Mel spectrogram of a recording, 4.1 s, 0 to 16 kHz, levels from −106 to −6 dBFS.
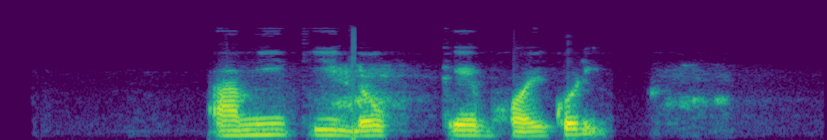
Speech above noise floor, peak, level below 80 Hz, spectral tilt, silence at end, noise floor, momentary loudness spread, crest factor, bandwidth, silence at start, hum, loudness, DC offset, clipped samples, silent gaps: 64 dB; -2 dBFS; -56 dBFS; -11.5 dB/octave; 1.1 s; -81 dBFS; 6 LU; 18 dB; 4.1 kHz; 1.05 s; none; -19 LUFS; under 0.1%; under 0.1%; none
